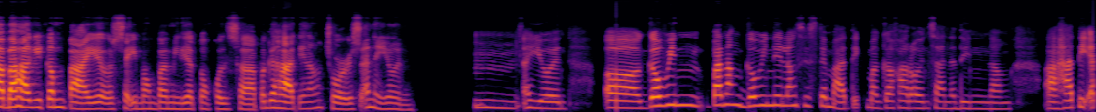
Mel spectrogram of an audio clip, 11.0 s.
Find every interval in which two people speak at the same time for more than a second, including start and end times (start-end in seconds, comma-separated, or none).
none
